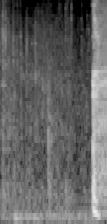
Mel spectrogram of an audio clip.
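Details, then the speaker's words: Acted, deliberate single short sharp cough by a poker player, a voluntary cough used as a fake tell at the table, not a sign of illness. "for instance, has a huge tell. When he gets a good hand, he coughs."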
